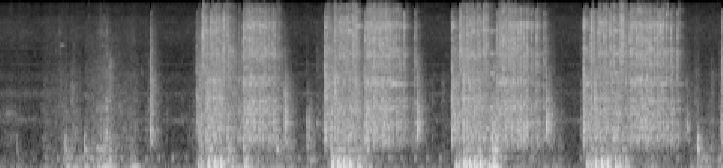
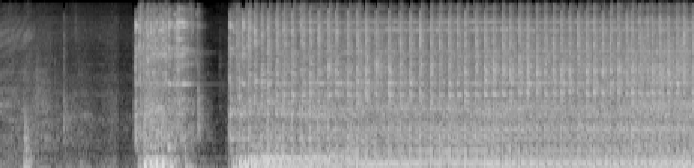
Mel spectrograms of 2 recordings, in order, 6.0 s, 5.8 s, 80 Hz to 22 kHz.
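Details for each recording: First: Holzfforma G372XP chainsaw that never ran right since new, pulled with decompression lever and choke: rasping pull-start strokes never catch, too weak to push the decompression valve out; no start. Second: Holzfforma G372XP chainsaw (Husqvarna 372XP clone), first start after a new carburetor was fitted and the low and high jets were set: catches after a couple of blips and holds a steady, rapid two-stroke buzz, running normally. Fuel pickup tube found too short.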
